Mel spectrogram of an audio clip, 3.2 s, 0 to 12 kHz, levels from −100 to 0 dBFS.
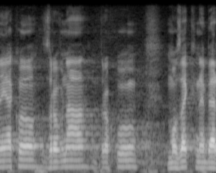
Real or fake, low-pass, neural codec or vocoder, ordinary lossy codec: real; 10.8 kHz; none; Opus, 64 kbps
